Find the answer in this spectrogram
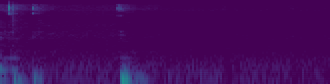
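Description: Two computer keyboard keystrokes, short clicks about half a second apart within the first second.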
